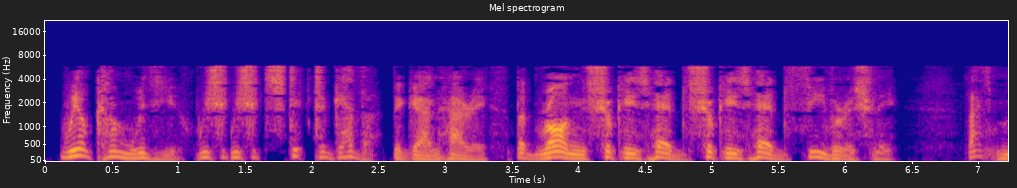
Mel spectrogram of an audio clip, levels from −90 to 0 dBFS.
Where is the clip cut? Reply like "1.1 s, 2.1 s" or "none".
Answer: 1.4 s, 2.5 s, 4.8 s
